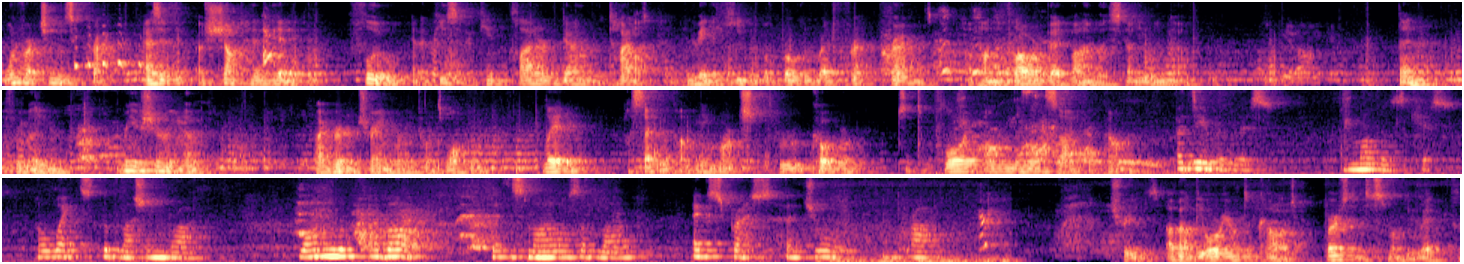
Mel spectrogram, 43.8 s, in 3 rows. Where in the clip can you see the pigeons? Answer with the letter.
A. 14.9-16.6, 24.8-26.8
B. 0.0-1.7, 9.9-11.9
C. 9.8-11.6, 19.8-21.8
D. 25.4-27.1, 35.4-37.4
A.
